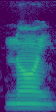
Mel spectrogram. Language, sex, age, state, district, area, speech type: Bengali, male, 30-45, West Bengal, Bankura, urban, read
